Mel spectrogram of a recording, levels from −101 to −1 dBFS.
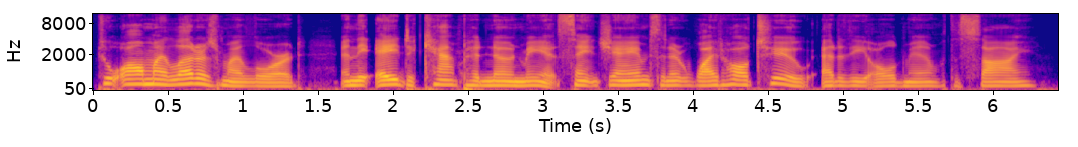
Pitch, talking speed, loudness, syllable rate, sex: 150 Hz, 260 wpm, -20 LUFS, 5.6 syllables/s, female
